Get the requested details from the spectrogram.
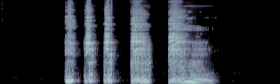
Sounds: Throat clearing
